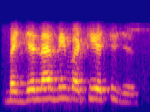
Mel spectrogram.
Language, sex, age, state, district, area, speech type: Sindhi, female, 60+, Maharashtra, Mumbai Suburban, urban, conversation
